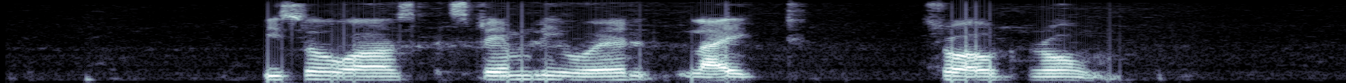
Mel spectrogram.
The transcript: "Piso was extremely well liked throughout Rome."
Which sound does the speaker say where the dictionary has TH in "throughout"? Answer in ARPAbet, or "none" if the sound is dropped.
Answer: T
